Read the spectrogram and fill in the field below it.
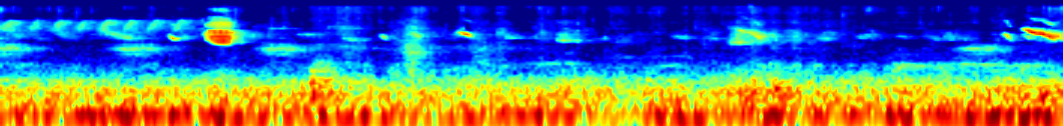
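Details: Domestic chicken chicks at feeding time give scattered high, thin peeps and chirps over a steady low rustle and pecking noise.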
